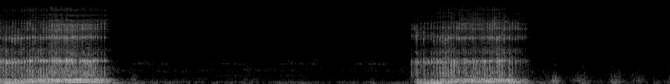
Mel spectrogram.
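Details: Adult woman snoring heavily in bed, from a staged comedy sketch that is likely acted: two loud, rough inspiratory snores separated by a quiet pause; snoring.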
